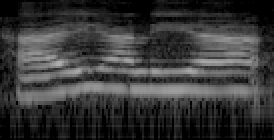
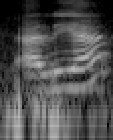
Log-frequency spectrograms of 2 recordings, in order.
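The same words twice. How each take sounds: First: Testing how to say "Aliyah"; "Aliyah" said slowly as hi-AH-lee-uh; unsure name. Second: "Aliyah" as AH-lee-uh with a questioning rise; tentative, asking if "Aliyah" is right; checking the name. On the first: Reading a commenter's name aloud, trying out the pronunciation. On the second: Vlogger double-checking a viewer's name, questioning rise. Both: Shown as a demonstration. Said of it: "Is that how it pronounced?".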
